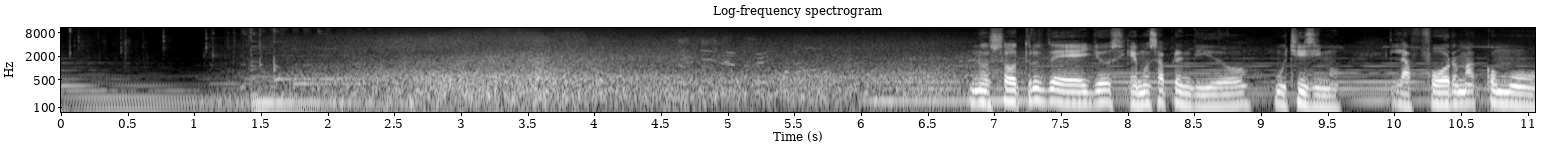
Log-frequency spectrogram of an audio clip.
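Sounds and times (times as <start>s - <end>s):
soft background music: 0.0s - 3.8s, 5.6s - 11.0s
steady rushing noise: 1.9s - 7.6s.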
